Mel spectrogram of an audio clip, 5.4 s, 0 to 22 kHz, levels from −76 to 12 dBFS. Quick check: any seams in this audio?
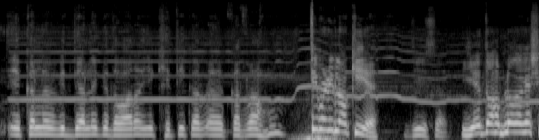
yes; 1 cut; at 3.0 s

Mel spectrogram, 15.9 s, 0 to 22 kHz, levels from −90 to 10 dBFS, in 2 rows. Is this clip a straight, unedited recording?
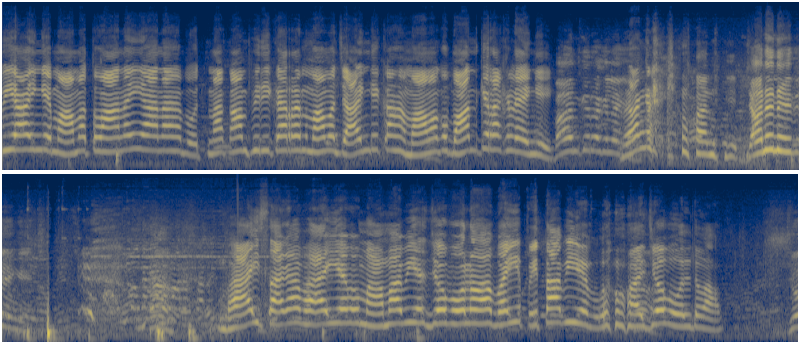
yes; 0 cuts

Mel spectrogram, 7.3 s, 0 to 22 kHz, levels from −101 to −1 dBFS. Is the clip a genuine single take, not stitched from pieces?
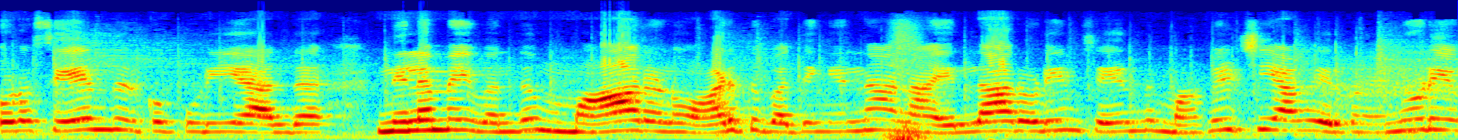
yes; 0 cuts

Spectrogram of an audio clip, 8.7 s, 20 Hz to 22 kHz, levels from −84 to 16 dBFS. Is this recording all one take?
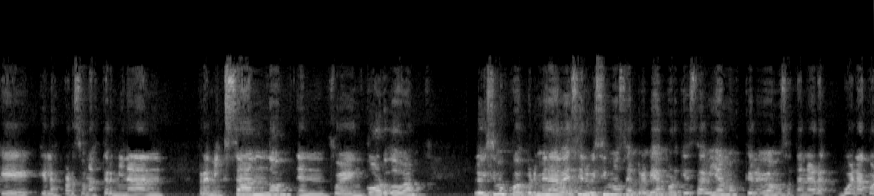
no; 1 cut; at 1.6 s

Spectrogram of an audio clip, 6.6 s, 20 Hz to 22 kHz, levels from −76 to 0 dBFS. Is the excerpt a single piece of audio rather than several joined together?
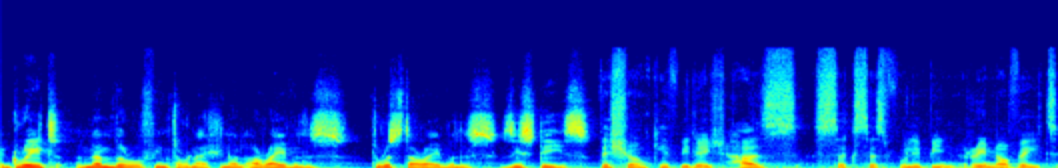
no; 1 cut; at 3.6 s

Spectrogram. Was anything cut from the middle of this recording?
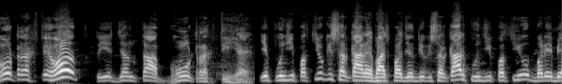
yes; 1 cut; at 2.5 s

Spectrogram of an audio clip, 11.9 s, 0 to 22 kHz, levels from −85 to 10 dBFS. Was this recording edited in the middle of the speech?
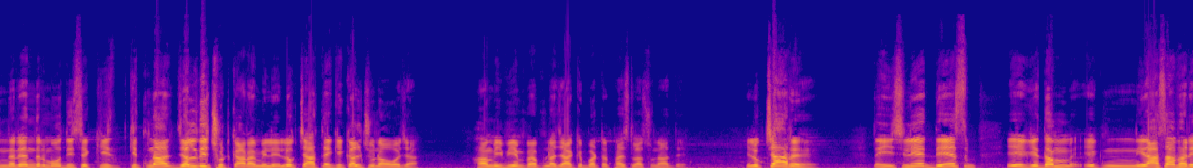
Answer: no; 0 cuts

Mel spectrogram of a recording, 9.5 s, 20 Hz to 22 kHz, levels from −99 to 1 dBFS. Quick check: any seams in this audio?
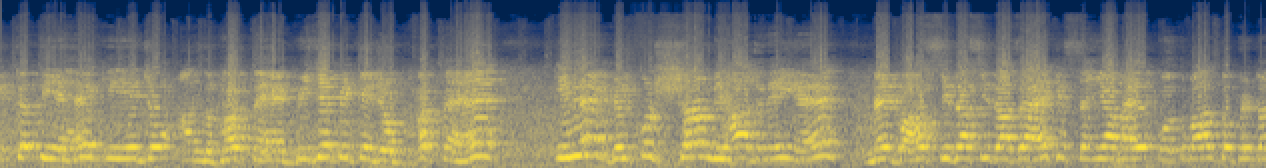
yes; 1 cut; at 6.4 s

